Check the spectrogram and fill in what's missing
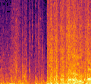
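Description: Turret gunfire and explosive blasts in Fortnite, with a War Machine skin in play: quieter scattered shots, then a sudden loud, continuous barrage in the second half, with voices mixed in.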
